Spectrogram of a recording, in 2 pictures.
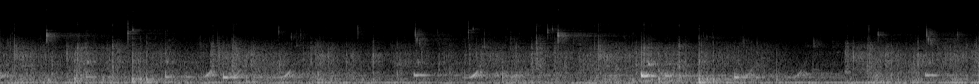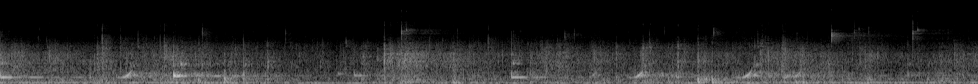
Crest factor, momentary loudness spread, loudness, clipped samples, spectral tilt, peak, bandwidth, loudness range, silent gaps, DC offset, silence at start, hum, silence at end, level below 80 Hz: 24 dB; 8 LU; -33 LUFS; under 0.1%; -7.5 dB/octave; -8 dBFS; 8 kHz; 4 LU; none; under 0.1%; 0 s; none; 0 s; -40 dBFS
